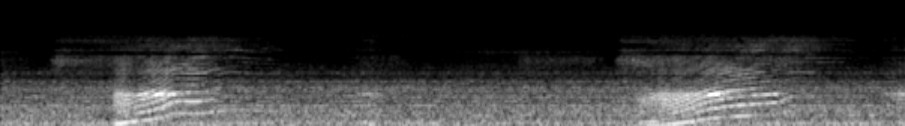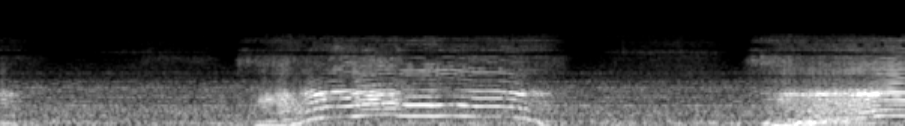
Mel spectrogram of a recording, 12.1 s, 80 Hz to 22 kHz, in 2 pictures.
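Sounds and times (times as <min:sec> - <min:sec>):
loud pitched snoring: 0:00.6 - 0:01.6, 0:04.2 - 0:05.4, 0:07.7 - 0:09.8, 0:11.0 - 0:12.0.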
